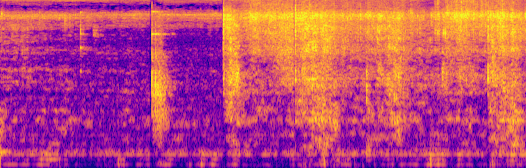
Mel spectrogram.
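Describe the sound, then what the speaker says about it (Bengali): Water poured into a pan to rinse out a bowl during cooking of a garlic chicken gravy, a muffled trickle that becomes a fuller, steady splashing pour after a brief clatter. "আরেকটু পানি দিয়ে দিলাম বাটিটা ধোয়ার জন্য।"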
